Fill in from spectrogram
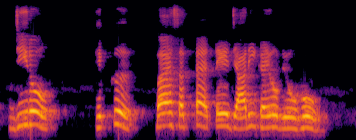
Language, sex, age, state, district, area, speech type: Sindhi, female, 60+, Rajasthan, Ajmer, urban, read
